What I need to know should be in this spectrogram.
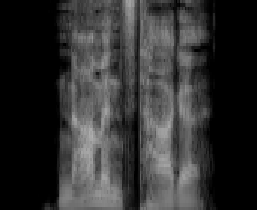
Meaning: nominative/accusative/genitive plural of Namenstag
- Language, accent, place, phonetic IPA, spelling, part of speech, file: German, Germany, Berlin, [ˈnaːmənsˌtaːɡə], Namenstage, noun, De-Namenstage.ogg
